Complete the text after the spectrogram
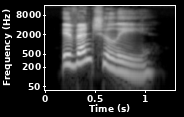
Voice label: "eventually", English; 3000 words

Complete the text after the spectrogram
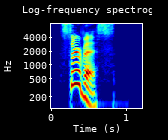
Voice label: "SERVICE", english; 3000 words

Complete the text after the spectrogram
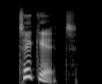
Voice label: "ticket", English; 3000 words

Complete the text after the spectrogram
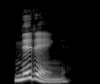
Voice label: "KNITTING", english; 3000 words

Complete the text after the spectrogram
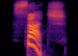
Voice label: "such", english; 3000 words

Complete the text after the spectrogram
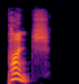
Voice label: "PUNCH", English; 3000 words

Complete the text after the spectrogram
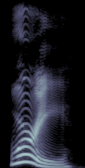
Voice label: "worry", English; 3000 words

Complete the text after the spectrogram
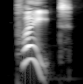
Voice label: "plate", English; 3000 words

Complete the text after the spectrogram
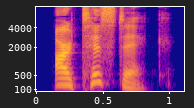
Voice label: "ARTISTIC", english; 3000 words

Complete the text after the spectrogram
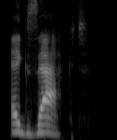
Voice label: "exact", English; 3000 words

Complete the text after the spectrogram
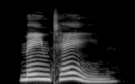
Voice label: "maintain", English; 3000 words

